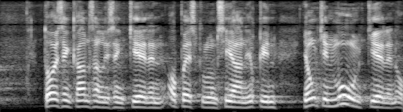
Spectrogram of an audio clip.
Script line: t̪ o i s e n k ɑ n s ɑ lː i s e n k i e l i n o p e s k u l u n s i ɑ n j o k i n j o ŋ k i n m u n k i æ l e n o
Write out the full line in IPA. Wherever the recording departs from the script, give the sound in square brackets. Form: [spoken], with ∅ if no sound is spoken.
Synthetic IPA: t̪ o i s e [ŋ] k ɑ n s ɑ lː i s e [ŋ] k i e l [e] n o p e s k u l u n s i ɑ n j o k i n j o ŋ k i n m [uː] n k i [e] l e n o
